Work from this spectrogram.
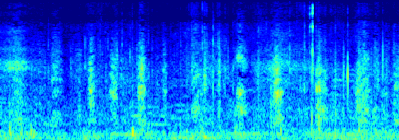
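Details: Labrador Retriever at a carousel, breathing in quick, breathy, uneven panting bursts about two per second, with scattered higher clicks and background hiss.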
